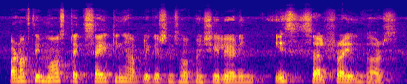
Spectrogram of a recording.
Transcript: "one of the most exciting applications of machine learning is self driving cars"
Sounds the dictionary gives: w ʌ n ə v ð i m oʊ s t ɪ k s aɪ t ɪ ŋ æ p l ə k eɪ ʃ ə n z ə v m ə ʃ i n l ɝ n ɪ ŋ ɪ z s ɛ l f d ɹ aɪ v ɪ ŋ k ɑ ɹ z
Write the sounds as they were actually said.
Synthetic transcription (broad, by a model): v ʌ n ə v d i m oʊ s t ɪ k s aɪ t ɪ ŋ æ p l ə k eɪ ʃ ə n s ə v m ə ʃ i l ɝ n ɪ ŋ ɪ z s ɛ l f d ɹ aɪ ɪ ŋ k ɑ ɹ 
